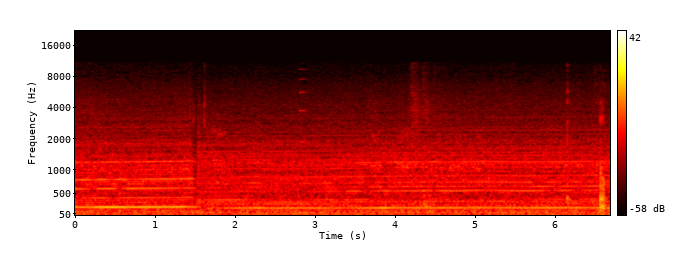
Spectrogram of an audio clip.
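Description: Mini Cooper race car in a Greddy Cooper Z League race at Lago Maggiore, its engine droning steadily and climbing through the gears with a sharp change near the start, loud and close throughout, no voices.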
